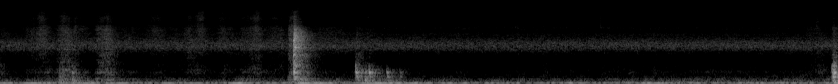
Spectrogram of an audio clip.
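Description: A brush scrapes and dabs on a canvas.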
